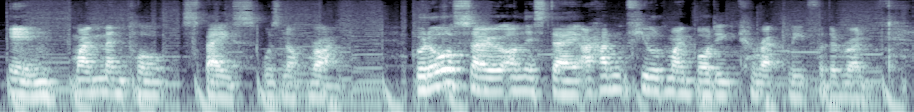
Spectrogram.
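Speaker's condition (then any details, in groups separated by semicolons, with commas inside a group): No condition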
